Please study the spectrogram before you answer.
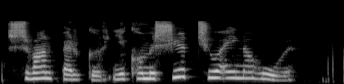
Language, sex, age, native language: Icelandic, female, 11, Icelandic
